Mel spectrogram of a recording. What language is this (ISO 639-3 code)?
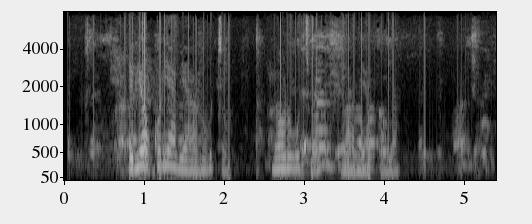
lug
